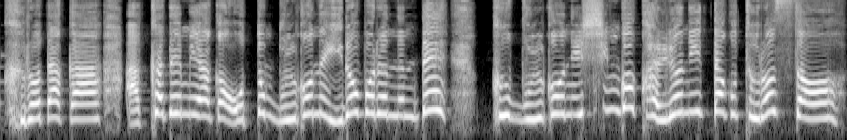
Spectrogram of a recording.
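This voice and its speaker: A woman voicing a tiny childlike fairy companion in a video game, curious, chatty and excitable. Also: very high-pitched, normal speed, no room sound. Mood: eager, curious. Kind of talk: scripted game dialogue, Korean voice acting.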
